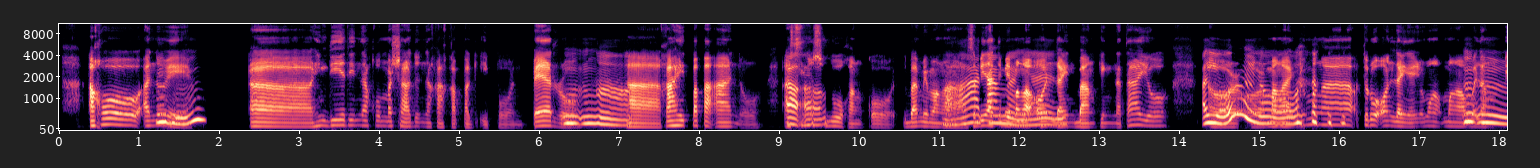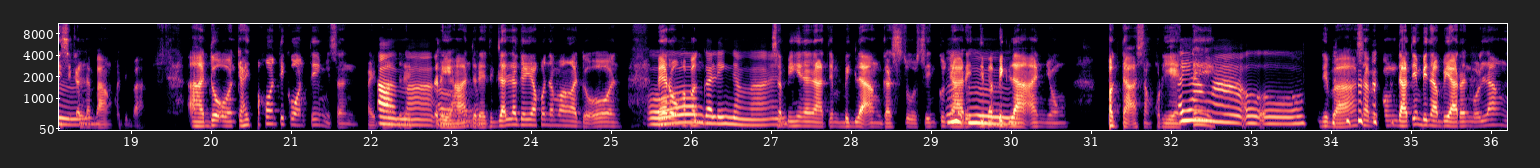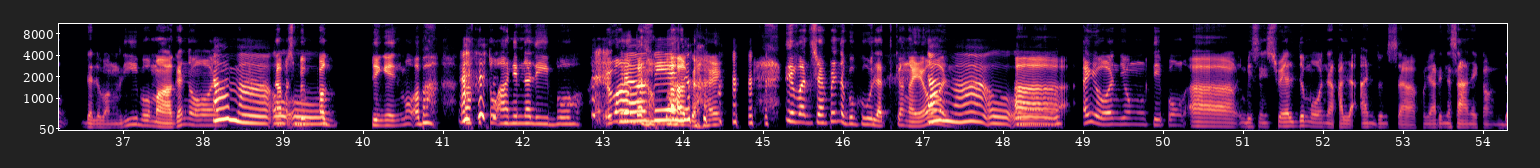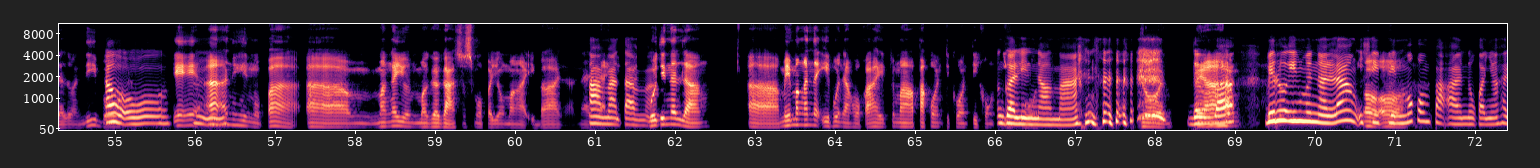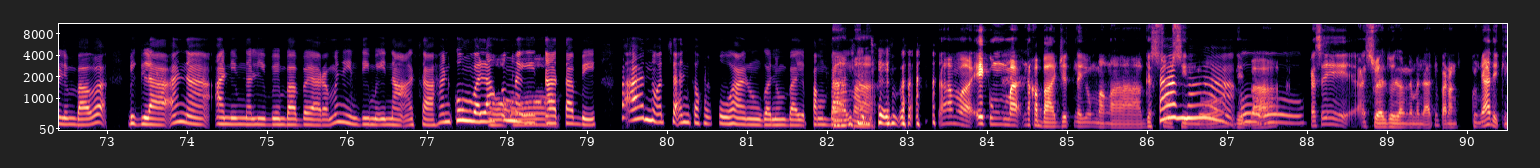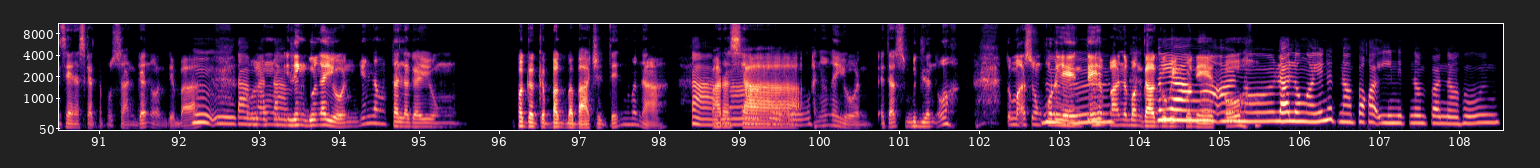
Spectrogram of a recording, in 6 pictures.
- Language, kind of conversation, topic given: Filipino, unstructured, Paano ka nag-iipon para sa mga biglaang gastusin?
- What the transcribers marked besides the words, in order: chuckle; chuckle; laughing while speaking: "bagay"; chuckle; chuckle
